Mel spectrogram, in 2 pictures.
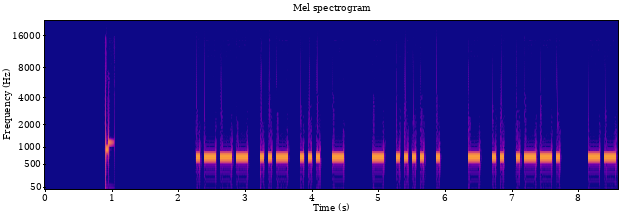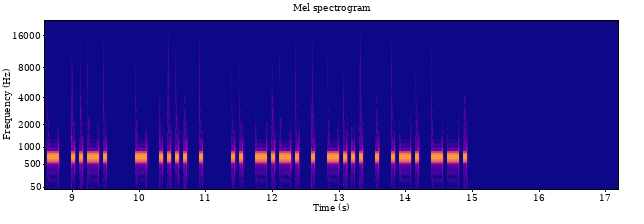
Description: Morse code, heard as a keyed tone, about 20 wpm, 700 Hz. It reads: JUST THE TIP OF THE ICEBERG
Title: Sets of 6 Words - 20wpm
